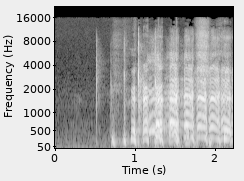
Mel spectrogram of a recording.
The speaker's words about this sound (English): Wave, please. Please clap.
